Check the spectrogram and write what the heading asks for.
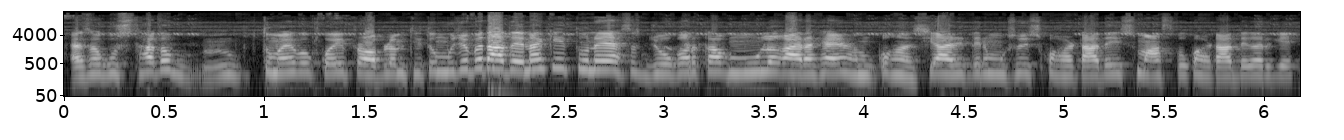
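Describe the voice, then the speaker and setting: A young woman speaks fast and somewhat high to her phone camera, upset and rambling. She restarts her sentences often and fills the gaps with hesitations. Her talk is an unscripted casual vlog. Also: fairly even intonation, a bit bright. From India. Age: young adult. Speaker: vlogger.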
